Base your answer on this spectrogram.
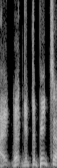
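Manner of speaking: put-on deep voice. Imitating a pizza seller at Costco: imitating a deep voice. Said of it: "Got this beer deep voice".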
